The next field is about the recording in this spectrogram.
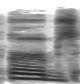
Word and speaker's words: herbs: That's why the title of this episode is Using Herbs and Spices in Cooking. Herbs, H-E-R-B-S, notice that in American English the H is silent, you don't pronounce it, are leaves or other green parts of a plant that are used for seasoning food, to give food a certain flavor.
